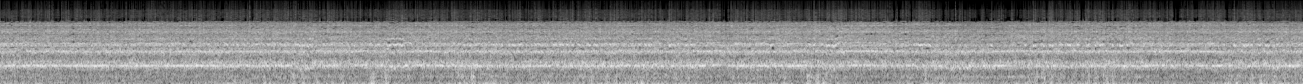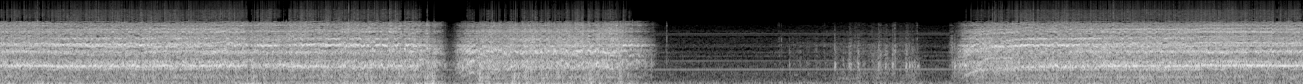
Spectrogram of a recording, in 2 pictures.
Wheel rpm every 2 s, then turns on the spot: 240, 230, 230, 230, 230, 230, 230, 210, 170, 130, 0, 120, 220.
none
